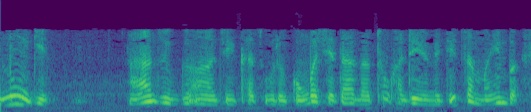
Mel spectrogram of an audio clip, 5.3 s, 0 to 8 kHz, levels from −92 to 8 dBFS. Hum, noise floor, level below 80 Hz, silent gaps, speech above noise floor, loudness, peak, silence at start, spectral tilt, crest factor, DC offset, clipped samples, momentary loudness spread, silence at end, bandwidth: none; -45 dBFS; -64 dBFS; none; 24 dB; -21 LUFS; -4 dBFS; 0 s; -9.5 dB/octave; 16 dB; under 0.1%; under 0.1%; 7 LU; 0 s; 3.7 kHz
